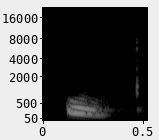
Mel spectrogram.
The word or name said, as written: u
